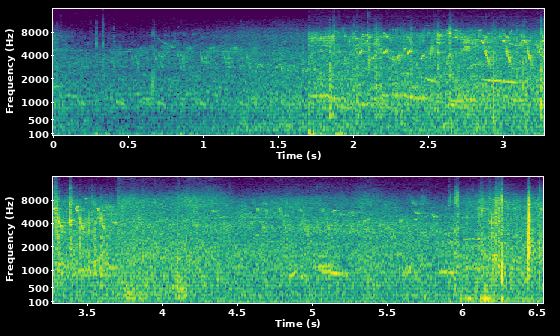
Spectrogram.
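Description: Small birds chirping over a steady outdoor background hiss, with a few sharp clicks near the end.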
